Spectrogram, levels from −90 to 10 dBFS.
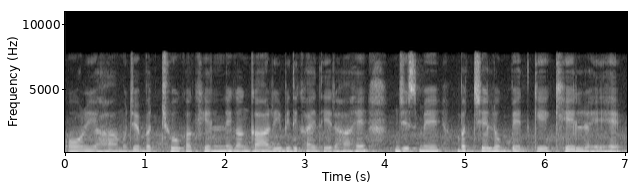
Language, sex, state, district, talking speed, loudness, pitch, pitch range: Hindi, female, Arunachal Pradesh, Papum Pare, 180 wpm, -15 LUFS, 190 Hz, 185-200 Hz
